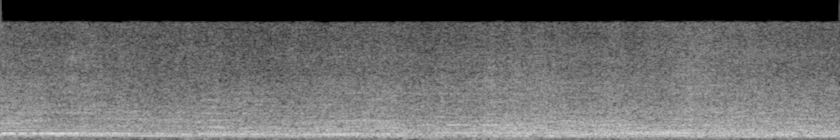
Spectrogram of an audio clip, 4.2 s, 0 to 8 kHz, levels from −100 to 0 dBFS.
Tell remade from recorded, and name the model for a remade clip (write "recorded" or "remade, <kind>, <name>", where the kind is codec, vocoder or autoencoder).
recorded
